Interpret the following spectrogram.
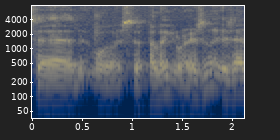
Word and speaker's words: Pelligra: With it's the Pelligra, isn't it? Is that how we pronounce that?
